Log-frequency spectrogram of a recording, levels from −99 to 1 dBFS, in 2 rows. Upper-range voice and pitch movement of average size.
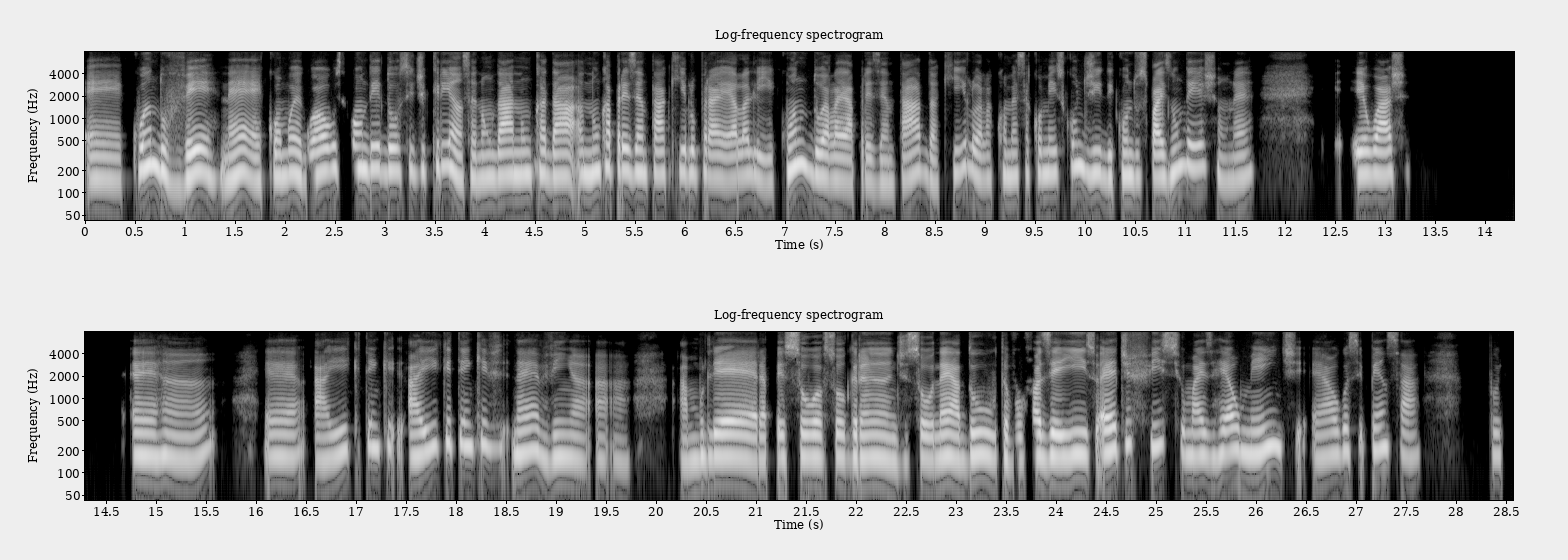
No: medium, 170 Hz; average, 3.1 semitones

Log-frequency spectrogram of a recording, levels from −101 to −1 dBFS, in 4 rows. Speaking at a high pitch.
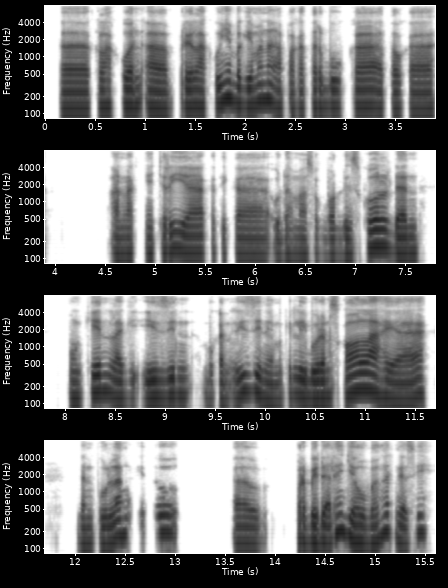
No: low, 130 Hz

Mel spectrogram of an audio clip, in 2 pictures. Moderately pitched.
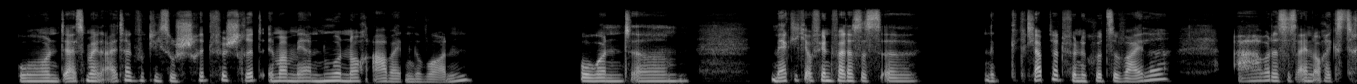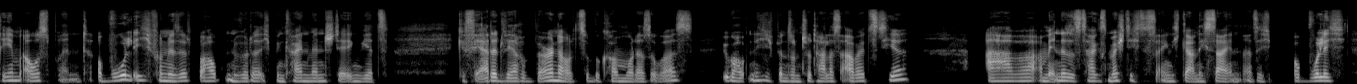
Yes: medium, 155 Hz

